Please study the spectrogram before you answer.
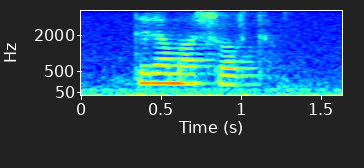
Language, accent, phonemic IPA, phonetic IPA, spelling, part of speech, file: Armenian, Eastern Armenian, /d(ə)ɾɑmɑˈʃoɾtʰ/, [d(ə)ɾɑmɑʃóɾtʰ], դրամաշորթ, noun, Hy-դրամաշորթ.ogg
- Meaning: extortionist, extortioner (of money)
